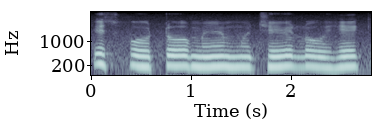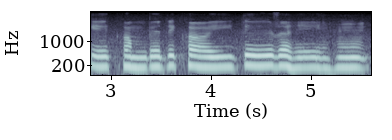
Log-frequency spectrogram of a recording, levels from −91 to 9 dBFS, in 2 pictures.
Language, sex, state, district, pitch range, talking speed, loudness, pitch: Hindi, female, Madhya Pradesh, Katni, 180-195 Hz, 120 wpm, -13 LUFS, 185 Hz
